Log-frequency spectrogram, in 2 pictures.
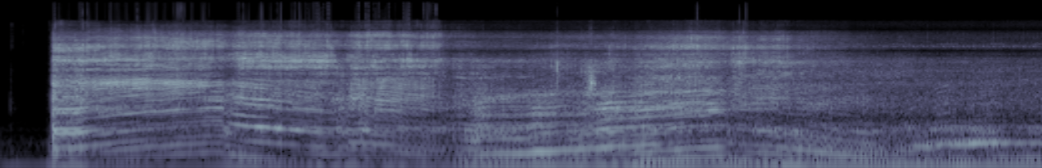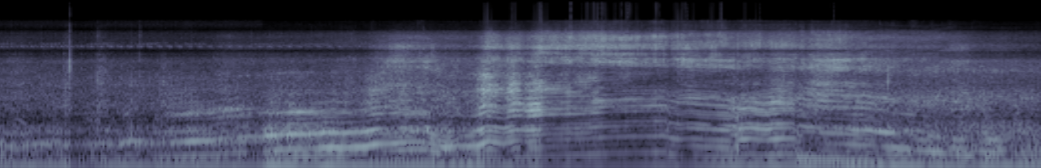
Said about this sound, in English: I think it was the only big block in the entire competition over there at the autocross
